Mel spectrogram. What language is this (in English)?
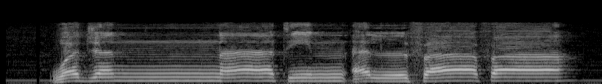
Arabic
